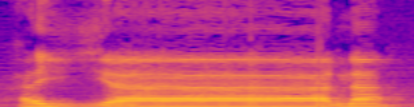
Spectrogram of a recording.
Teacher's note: حروف مدہ یہ تین ہیں، الف، واو اور یا، لیکن الف سے پہلے زبر ہو تب اور واو ساکن سے پہلے پیش ہو تب اس کو لمبا کریں گے، اور یا ساکن سے پہلے زیر ہو تو تب اس کو لمبا کریں گے۔ ایک الف کے برابر کھینچ کے پڑھنا ہے، لمبا کر کے پڑھنا ہے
